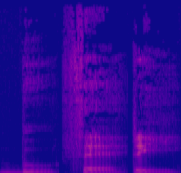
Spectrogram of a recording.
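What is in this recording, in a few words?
"butheri", concatenated syllables; Affixing experiment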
